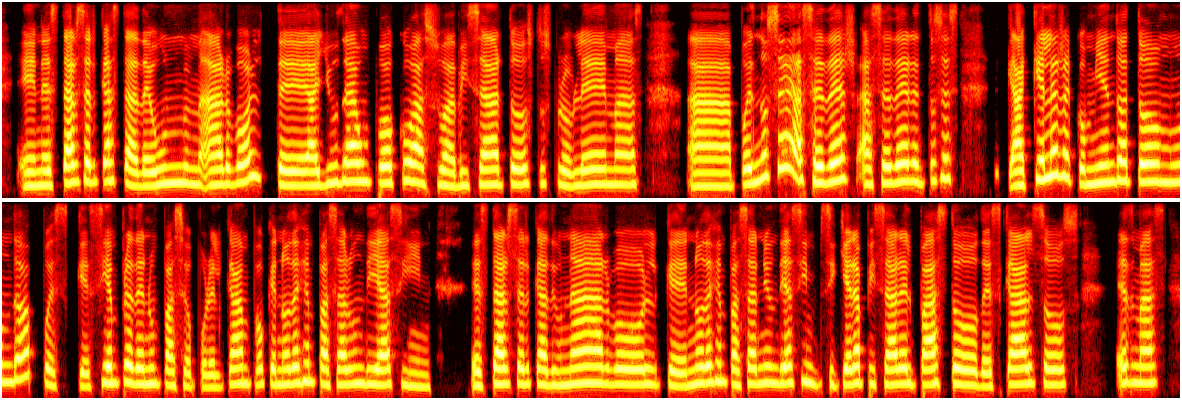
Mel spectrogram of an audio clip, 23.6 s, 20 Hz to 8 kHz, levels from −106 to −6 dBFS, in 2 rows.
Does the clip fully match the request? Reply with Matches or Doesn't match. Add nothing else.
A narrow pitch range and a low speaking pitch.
Doesn't match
